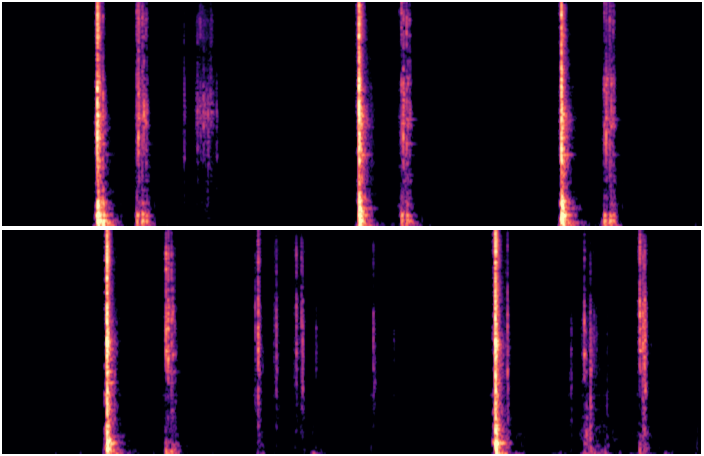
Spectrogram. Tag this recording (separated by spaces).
bed bedroom clock close door drawer house household lamp noise ring slam tick window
